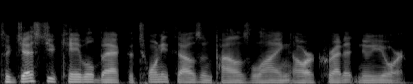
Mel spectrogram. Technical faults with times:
none

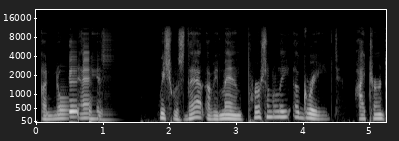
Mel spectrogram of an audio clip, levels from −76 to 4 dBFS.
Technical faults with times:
0.37-0.94 repeated packet loss (robotic sound)
1.03-1.60 long network dropout

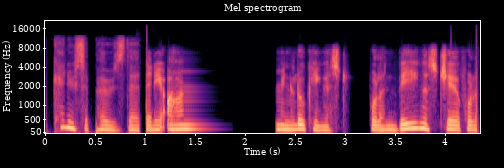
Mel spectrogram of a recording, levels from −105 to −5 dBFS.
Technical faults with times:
0.93-4.35 input switched to a poorer device
1.39-2.33 call audio freeze
2.99-3.26 long network dropout

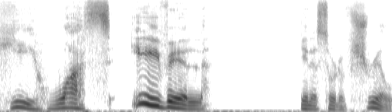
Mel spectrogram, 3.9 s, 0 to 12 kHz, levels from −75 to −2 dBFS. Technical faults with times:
none

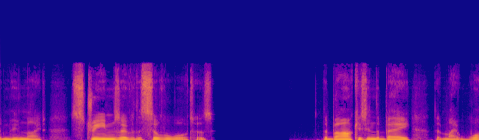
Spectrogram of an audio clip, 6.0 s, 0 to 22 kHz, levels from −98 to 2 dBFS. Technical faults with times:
2.65-3.64 long network dropout

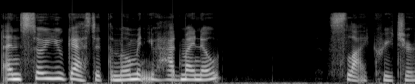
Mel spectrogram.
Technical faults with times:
0.22-3.73 periodic USB or driver dropouts

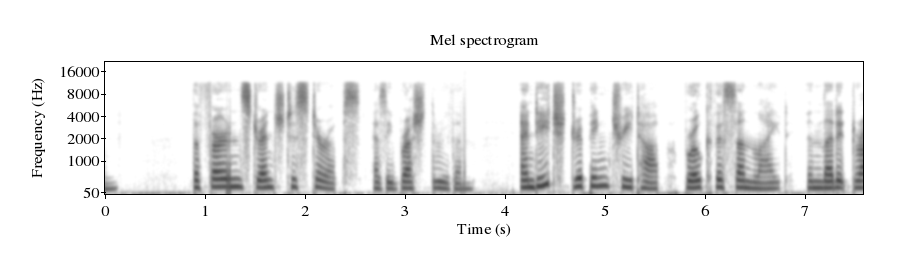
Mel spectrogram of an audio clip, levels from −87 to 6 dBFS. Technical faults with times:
1.22-1.25 chunks out of order
3.56-3.60 chunks out of order

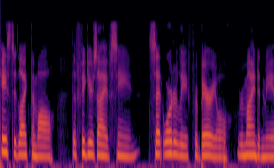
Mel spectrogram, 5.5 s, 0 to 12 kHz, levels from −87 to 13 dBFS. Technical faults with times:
0.64-0.70 bit errors on an ADPCM link
4.37-4.53 bit errors on an ADPCM link

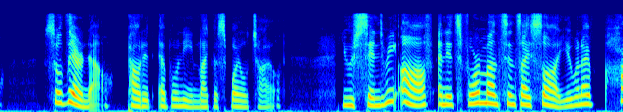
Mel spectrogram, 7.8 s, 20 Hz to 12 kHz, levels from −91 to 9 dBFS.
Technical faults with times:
none

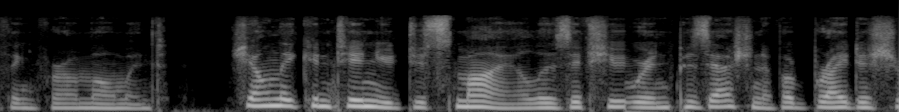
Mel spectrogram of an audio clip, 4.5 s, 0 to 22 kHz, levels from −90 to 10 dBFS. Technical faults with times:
3.08-3.14 short concealed packet loss

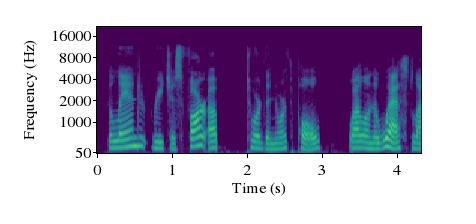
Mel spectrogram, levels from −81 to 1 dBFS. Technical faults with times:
2.57-4.33 call bitrate drop

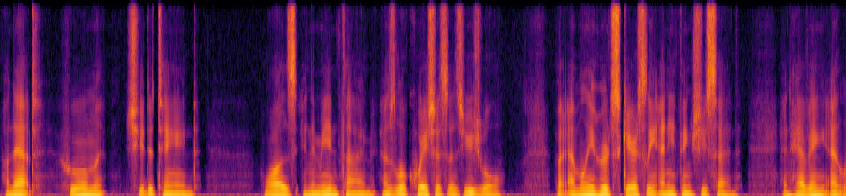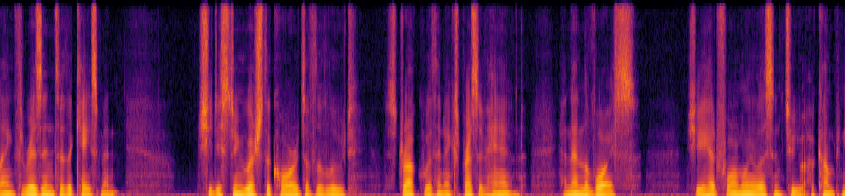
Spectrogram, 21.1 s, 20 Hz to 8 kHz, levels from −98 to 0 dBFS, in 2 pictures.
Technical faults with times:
none

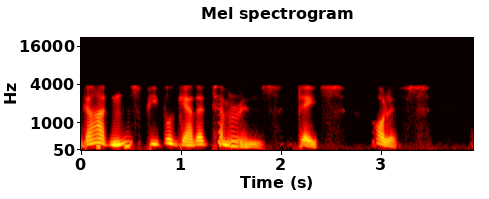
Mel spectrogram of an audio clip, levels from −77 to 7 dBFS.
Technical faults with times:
0.00-3.92 Codec 2 vocoder

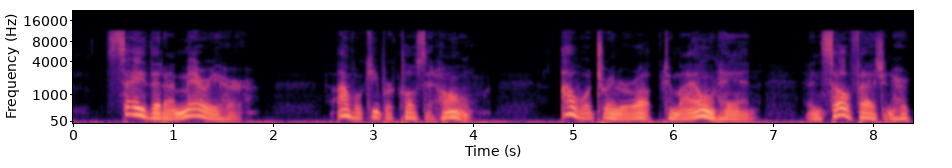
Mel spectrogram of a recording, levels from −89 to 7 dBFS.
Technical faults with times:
none

